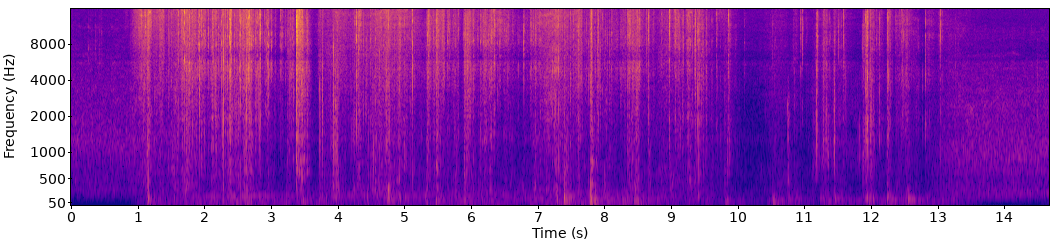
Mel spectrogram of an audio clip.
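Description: Padded fabric rustles and crinkles as it is handled close by.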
